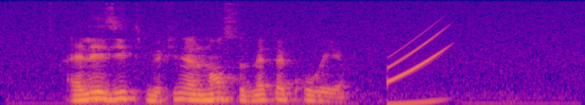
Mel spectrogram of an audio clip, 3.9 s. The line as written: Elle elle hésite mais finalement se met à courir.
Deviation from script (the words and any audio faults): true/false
true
